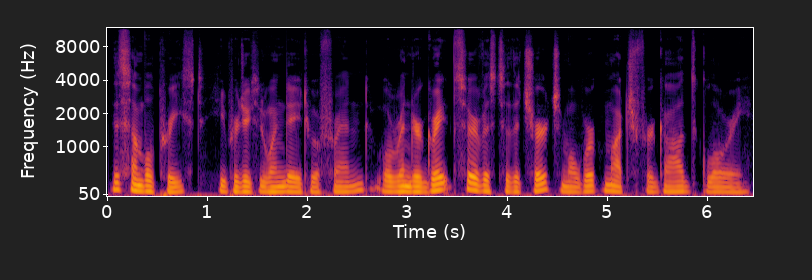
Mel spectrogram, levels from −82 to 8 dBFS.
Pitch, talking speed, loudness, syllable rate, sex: 105 Hz, 225 wpm, -18 LUFS, 5.1 syllables/s, male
